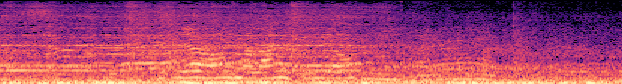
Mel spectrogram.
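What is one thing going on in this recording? A young woman slurps noodles close by.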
